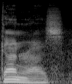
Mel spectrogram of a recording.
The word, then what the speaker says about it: GnRHa: along the way so puberty blockers are gnrhas I'll pronounce them genres for short in this presentation there are class of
